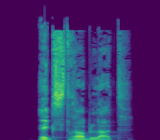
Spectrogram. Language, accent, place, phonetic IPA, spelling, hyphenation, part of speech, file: German, Germany, Berlin, [ˈɛkstʁaˌblat], Extrablatt, Ex‧tra‧blatt, noun, De-Extrablatt.ogg
- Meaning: special edition (of a newspaper)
